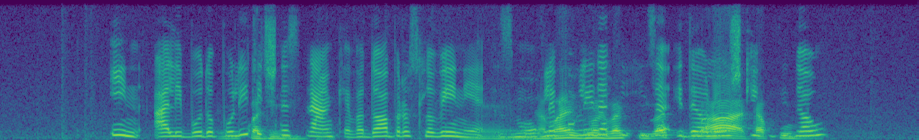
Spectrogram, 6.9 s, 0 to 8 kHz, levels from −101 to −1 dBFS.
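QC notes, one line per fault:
2.28–2.34 s, 4.62–5.13 s and 5.61–6.01 s, speech suppressed in double talk: the echo canceller was likely unable to separate the near talker from loudspeaker echo while both sides spoke, so it pulled the whole signal down. The speech dips by up to about 15 dB in patches, a brief duck of well under a tenth of a second at first, then broken stretches of a few hundred milliseconds late in the clip.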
